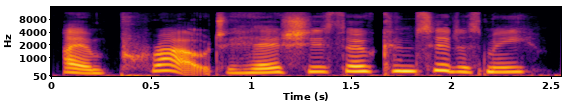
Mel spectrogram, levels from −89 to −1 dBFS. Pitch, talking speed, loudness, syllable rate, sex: 240 Hz, 210 wpm, -17 LUFS, 4.7 syllables/s, female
